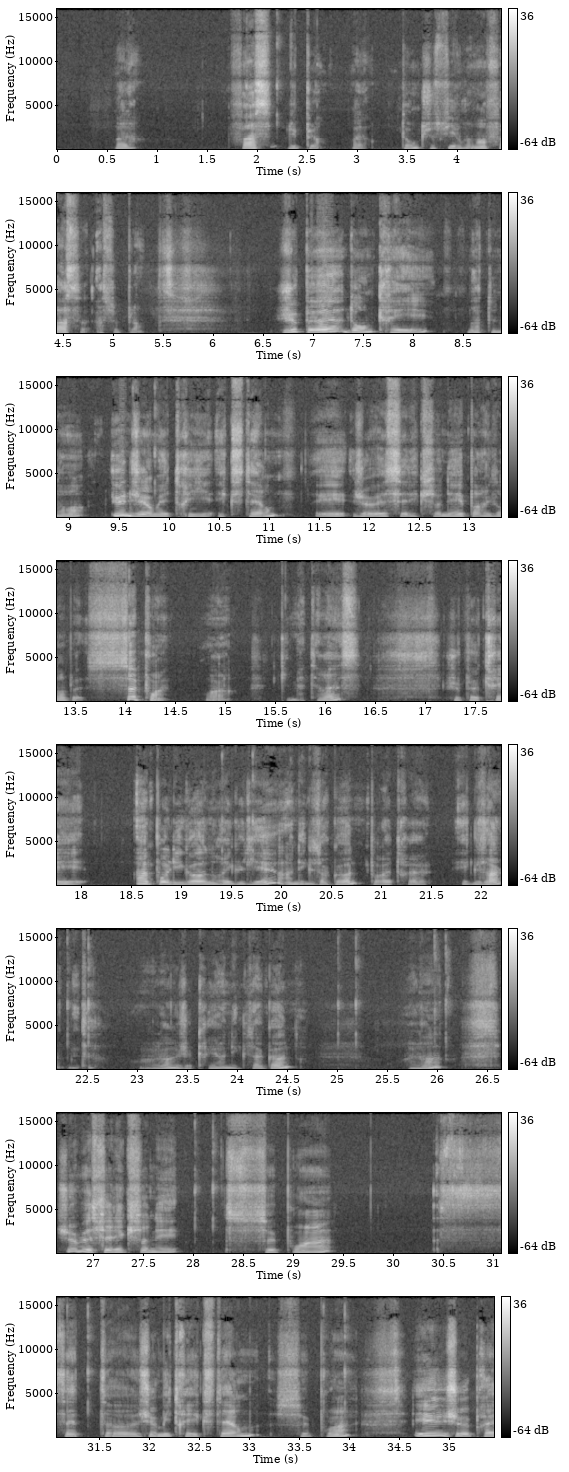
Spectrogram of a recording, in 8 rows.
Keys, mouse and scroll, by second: 1.9 click, 9.6 click, 13.7 click, 19.4 click, 22.3 click, 25.0 click, 26.0 right click, 28.0 click, 31.2 click, 33.7 click.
